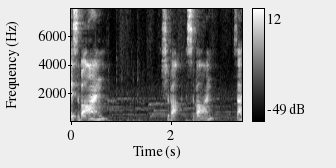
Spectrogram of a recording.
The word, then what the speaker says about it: Siobhan: Sabon Sabon. Is that how you say that? S I O B H A N.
